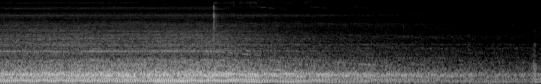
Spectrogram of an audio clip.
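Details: 1970s Hoover Convertible upright vacuum, recently rebuilt, re-lubricated and cleaned, with new bristle strips and a 12-blade metal fan, on high: a smooth, even motor whirr with a steady beater hum, then a clean falling pitch as it coasts down; healthy motor.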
